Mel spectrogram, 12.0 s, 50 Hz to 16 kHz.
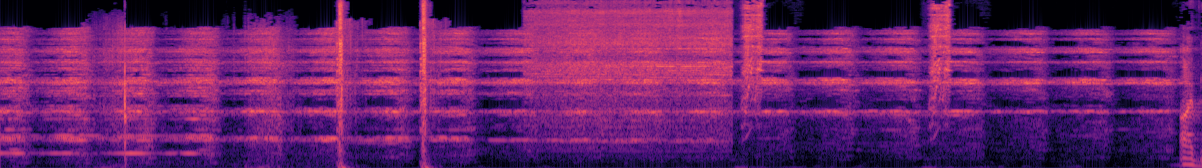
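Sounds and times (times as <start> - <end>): blade grinding sawing: 2.5 - 7.8.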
